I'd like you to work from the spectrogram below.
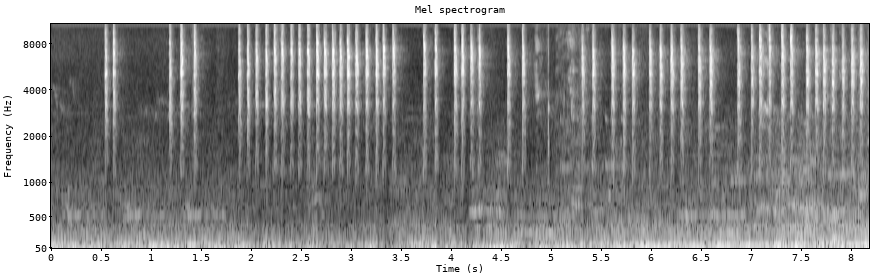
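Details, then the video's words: Fighting-type ('tarung') Eurasian tree sparrow calling loudly and rapidly. Long strings of high, clipped chips follow one another almost without gaps, speeding into dense rattling runs with brief breaks. "Suara Burung Gereja Tarung Kencang dan Rapat"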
